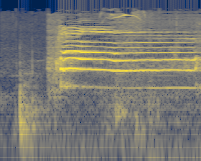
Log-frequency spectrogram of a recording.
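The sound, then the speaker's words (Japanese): A cat, called Nekobayashi (猫林さん), lets out a single long, drawn-out meow, rich and steady in pitch, heard on its own after a soft thump at the start. “あ、猫林さんもね、かなり注意されてるみたいですね。”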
